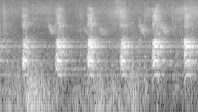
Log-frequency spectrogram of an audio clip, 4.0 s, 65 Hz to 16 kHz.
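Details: Rick vom Lindelbrunn, a Giant Schnauzer competing at a 2022 IGP CACT trial in Russia, gives six rich, ringing barks at an even pace over low rumbling background noise.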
